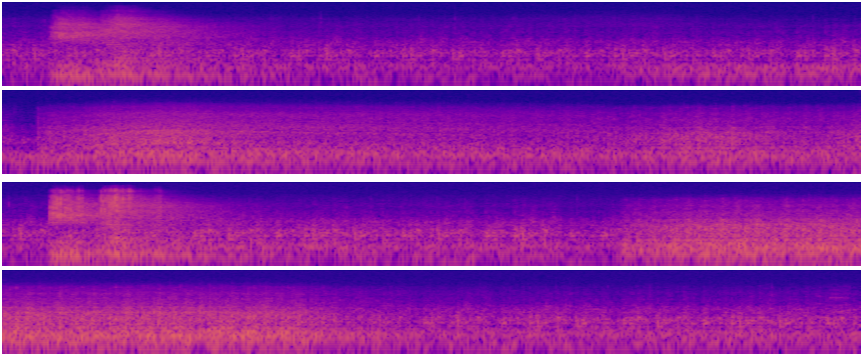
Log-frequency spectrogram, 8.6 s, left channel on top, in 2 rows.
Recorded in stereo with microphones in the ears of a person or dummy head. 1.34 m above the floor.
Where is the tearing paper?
65° right (ahead or behind), 1.0 m.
